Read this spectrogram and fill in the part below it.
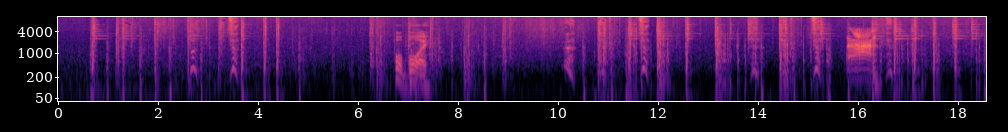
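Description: Footsteps crunch on leaves and twigs.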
